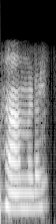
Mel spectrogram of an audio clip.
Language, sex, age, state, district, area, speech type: Kannada, female, 30-45, Karnataka, Uttara Kannada, rural, conversation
